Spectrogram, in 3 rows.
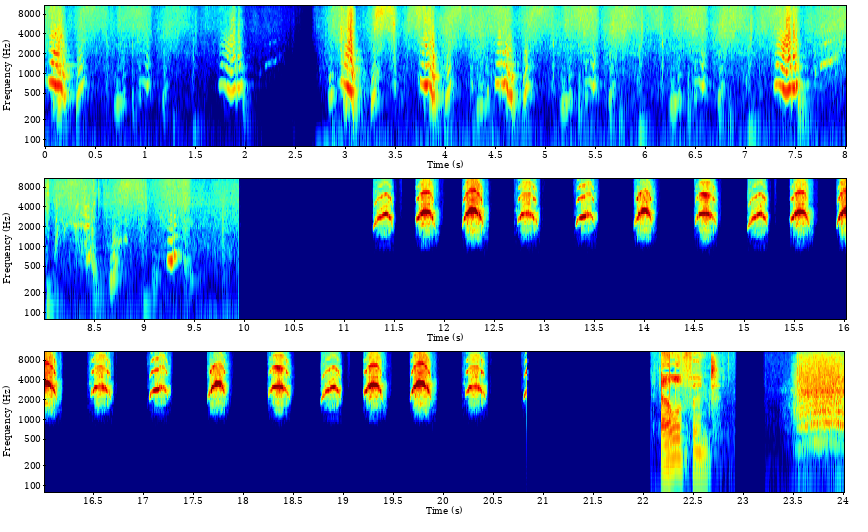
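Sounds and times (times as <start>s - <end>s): bird chirping: 11.3s - 20.5s.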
